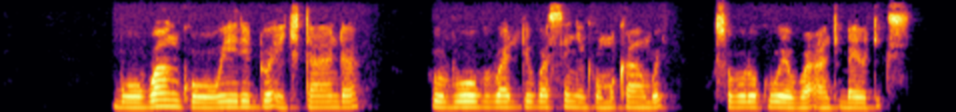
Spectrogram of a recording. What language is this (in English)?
Ganda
